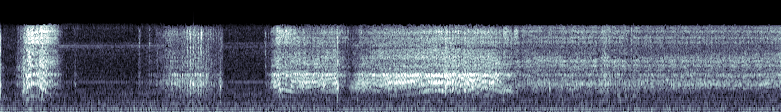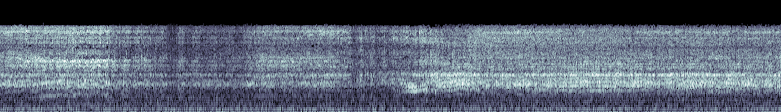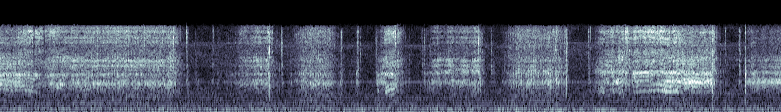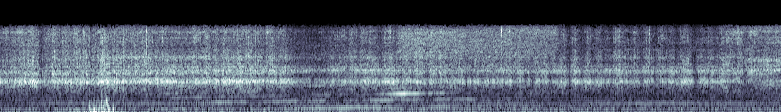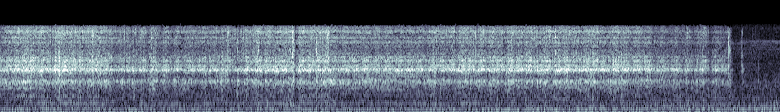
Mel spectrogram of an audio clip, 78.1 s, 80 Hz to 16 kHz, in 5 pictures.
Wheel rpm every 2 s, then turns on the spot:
20, 10, 20, 50, 70, 40, 40, 40, 50, 30, 40, 40, 40, 40, 40, 40, 50, 20, 20, 10, 20, 30, 40, 30, 30, 30, 20, 20, 20, 20, 30, 40, 40, 30, 50, 40, 40, 40, 10.
2-4 36-38 40-42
